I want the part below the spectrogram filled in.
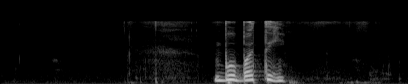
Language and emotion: Russian, neutral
